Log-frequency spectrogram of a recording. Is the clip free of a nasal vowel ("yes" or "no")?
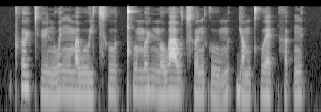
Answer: yes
